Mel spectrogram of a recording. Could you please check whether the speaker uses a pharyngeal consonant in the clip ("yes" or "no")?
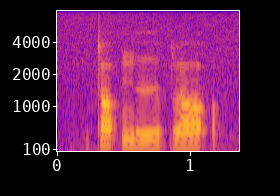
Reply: no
